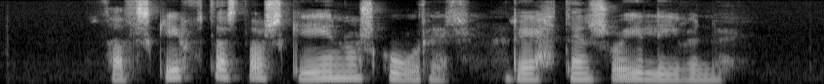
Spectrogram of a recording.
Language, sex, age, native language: Icelandic, female, 30-39, Icelandic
